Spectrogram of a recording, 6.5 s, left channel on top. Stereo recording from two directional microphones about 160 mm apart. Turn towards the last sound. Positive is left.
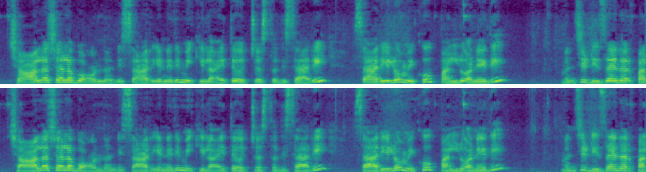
turn(degrees=10)  # may be behind; listen again after turning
